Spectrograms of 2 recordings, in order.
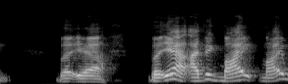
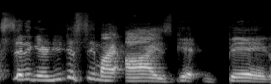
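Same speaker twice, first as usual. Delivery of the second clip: ordinary talk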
